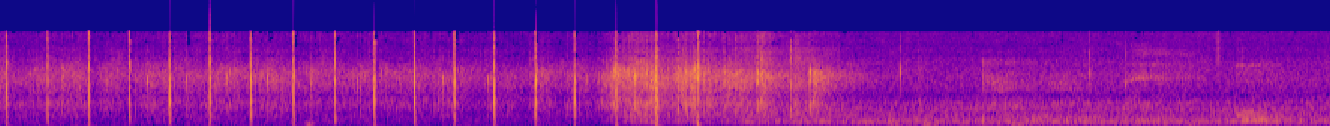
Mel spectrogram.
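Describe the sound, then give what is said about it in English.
Steady, evenly spaced sharp claps start things off, then a brief swell of fuller applause from a group at a company meeting, applauding departing board members, that quickly thins out and fades into a soft murmur. “And if you would help me, I would like to give these people a round of applause.”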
